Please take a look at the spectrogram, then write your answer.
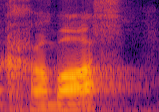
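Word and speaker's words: Hamas (חמס): Now, this is the Hebrew word for violence. That's pronounced Hamas.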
